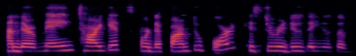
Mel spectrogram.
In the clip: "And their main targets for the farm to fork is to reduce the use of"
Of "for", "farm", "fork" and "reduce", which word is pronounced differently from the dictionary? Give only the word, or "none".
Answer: fork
